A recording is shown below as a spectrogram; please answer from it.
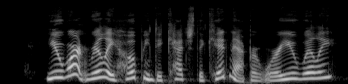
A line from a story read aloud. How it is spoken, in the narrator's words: Dee Dee asked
